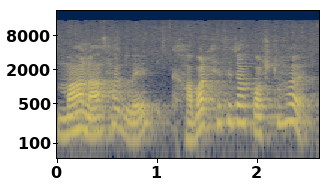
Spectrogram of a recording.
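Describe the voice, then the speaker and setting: A man's voice: a little high, sing-song, normal speed. A man narrating a scripted first-person horror story in a dramatic storytelling manner. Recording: echoey voice over background music.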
